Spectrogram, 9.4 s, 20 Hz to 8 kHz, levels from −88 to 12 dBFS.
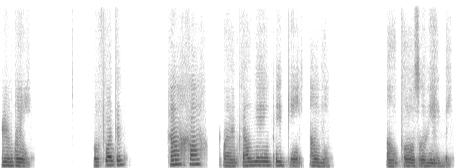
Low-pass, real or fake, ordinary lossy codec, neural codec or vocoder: none; fake; none; codec, 16 kHz, 0.5 kbps, FreqCodec, smaller model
